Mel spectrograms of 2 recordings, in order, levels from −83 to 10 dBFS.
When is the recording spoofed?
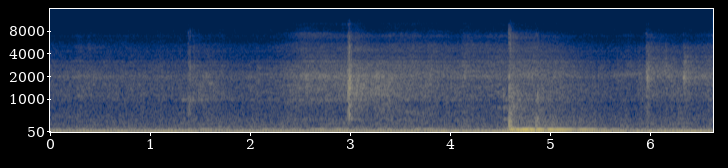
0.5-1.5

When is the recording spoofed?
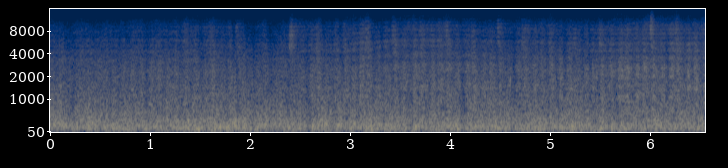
0.0-3.1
